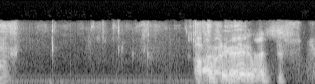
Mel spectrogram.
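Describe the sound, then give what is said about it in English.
Wet chewing sounds of someone eating fish and chips, with small crunchy bites and mouth noises, followed by a brief burst of a voice talking over the chewing. “I'll mute my mic when I'm having to chew.”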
